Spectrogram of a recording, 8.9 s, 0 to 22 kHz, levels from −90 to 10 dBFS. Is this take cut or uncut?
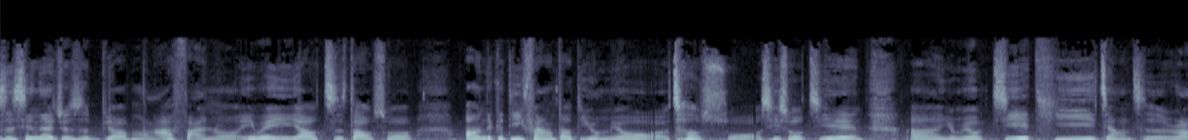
uncut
